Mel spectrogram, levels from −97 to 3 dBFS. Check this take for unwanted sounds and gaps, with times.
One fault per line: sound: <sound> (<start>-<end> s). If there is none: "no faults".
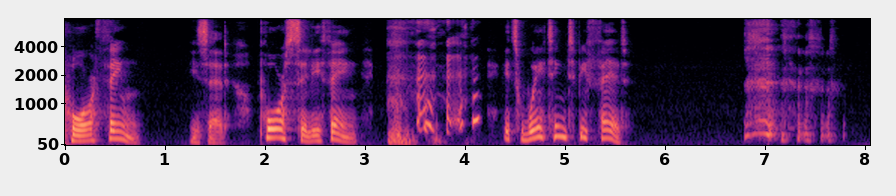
sound: laugh (3.2-4.2 s)
sound: laugh (6.8-7.8 s)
